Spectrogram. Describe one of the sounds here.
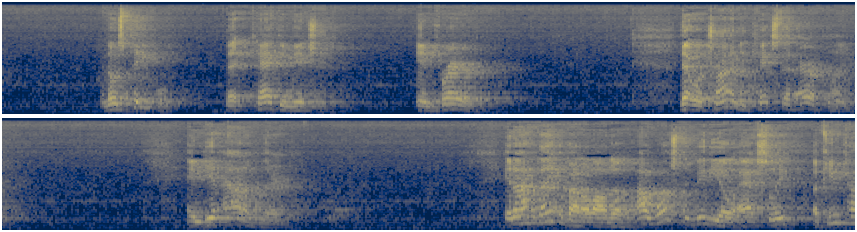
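A man preaches through a microphone in an echoing hall, speaking in bursts with pauses.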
